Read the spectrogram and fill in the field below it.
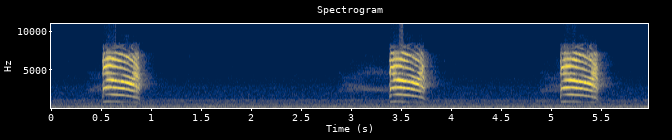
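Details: Three loud, grating calls from an agitated blue jay, each a brief harsh downward-sweeping burst, coming roughly one and a half to three seconds apart over a quiet background hum.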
